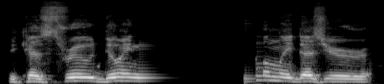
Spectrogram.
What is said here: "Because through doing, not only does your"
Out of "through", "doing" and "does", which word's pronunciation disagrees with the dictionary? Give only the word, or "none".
none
